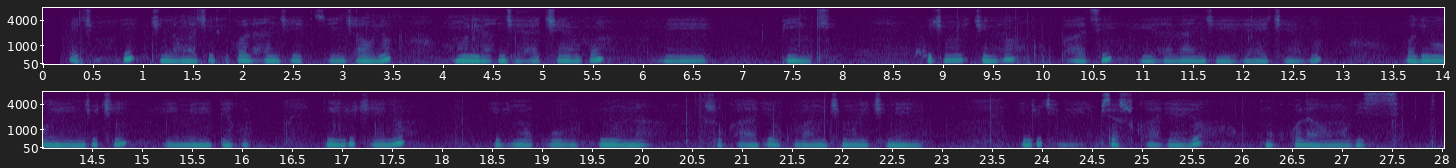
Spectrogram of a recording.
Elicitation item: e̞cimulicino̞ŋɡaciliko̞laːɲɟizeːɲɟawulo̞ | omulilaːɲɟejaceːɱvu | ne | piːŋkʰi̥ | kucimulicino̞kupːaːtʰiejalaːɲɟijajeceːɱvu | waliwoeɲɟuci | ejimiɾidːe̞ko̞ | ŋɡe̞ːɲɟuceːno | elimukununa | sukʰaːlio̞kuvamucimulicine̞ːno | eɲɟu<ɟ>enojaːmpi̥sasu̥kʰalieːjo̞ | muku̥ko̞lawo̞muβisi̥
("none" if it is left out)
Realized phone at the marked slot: c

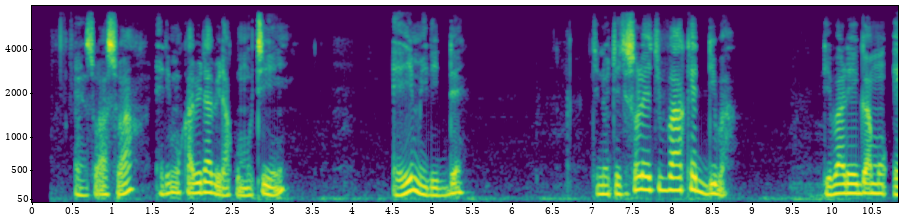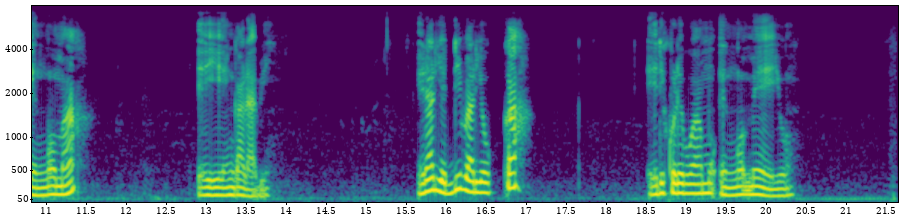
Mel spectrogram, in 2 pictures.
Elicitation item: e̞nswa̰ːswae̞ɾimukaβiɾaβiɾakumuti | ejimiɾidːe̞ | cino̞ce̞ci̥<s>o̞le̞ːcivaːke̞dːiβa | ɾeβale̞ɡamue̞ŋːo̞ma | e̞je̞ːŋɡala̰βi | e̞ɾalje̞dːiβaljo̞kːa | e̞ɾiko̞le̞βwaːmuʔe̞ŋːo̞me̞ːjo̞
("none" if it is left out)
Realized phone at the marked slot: s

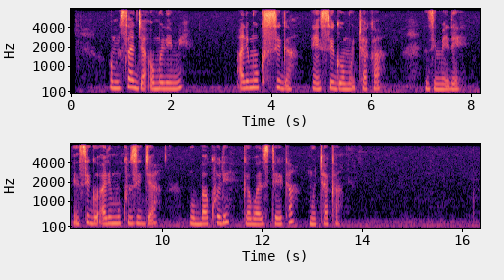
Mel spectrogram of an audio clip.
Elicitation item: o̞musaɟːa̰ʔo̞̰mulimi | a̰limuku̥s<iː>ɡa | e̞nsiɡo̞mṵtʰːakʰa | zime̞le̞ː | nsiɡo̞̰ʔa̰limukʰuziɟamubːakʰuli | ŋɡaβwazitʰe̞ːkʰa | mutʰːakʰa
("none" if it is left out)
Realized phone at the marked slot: i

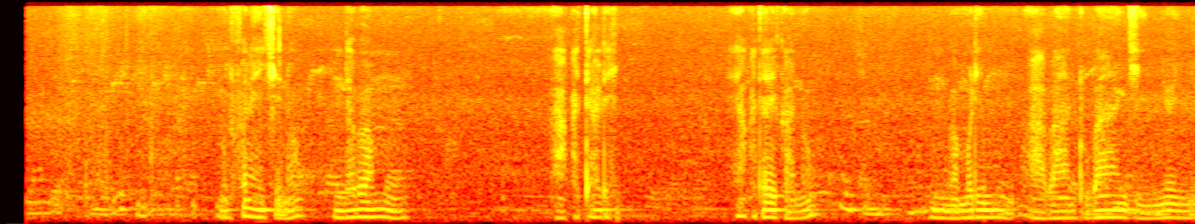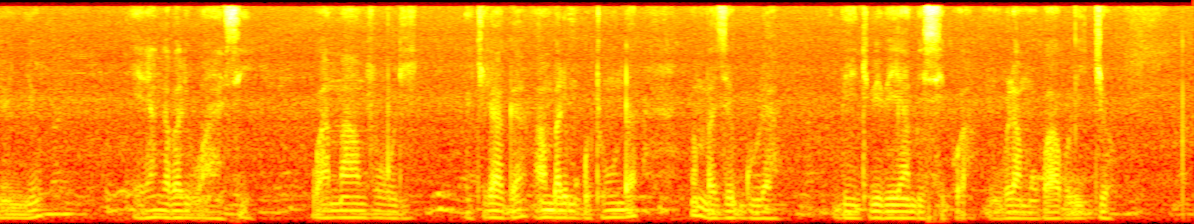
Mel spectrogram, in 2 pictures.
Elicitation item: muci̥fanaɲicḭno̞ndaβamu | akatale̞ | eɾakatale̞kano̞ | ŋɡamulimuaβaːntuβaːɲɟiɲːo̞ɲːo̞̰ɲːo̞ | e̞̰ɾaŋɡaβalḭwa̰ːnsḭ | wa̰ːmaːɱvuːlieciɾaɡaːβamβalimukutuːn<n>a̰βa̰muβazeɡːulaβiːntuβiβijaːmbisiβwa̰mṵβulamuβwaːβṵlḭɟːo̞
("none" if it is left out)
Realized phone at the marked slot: d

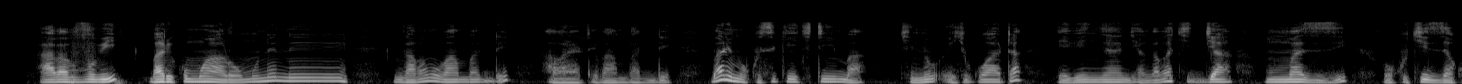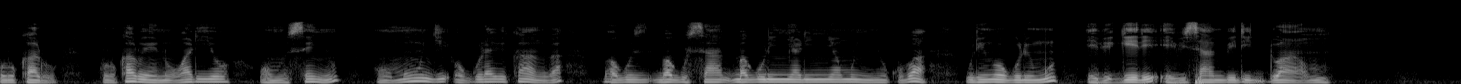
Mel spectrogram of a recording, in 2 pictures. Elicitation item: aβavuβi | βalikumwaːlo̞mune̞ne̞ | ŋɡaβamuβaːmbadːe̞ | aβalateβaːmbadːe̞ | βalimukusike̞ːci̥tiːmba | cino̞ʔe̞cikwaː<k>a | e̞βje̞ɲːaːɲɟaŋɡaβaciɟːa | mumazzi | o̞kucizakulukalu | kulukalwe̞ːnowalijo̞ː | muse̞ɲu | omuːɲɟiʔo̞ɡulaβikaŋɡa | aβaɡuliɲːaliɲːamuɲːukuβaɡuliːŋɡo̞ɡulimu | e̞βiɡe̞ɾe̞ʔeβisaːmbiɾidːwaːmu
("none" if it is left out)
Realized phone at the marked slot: t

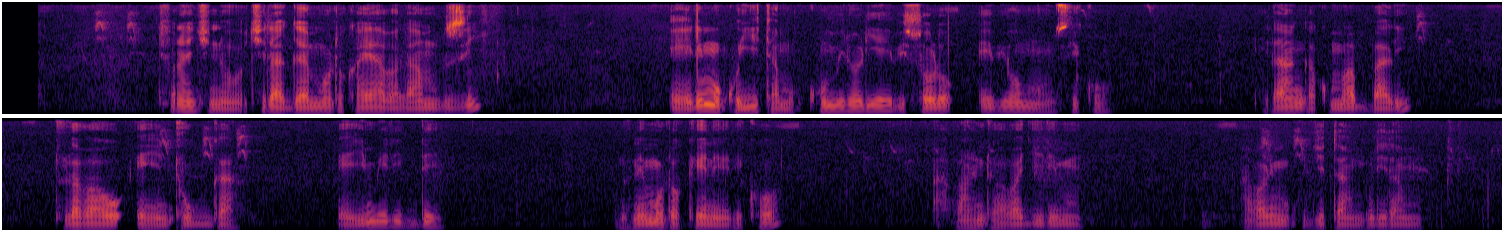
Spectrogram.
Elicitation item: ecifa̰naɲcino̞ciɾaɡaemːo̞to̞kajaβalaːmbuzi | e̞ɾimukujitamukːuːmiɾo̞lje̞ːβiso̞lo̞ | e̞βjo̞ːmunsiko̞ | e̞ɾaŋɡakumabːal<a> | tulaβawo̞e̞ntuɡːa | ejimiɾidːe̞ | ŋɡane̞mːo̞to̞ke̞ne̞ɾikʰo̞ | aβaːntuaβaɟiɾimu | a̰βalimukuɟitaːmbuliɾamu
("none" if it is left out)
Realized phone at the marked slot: i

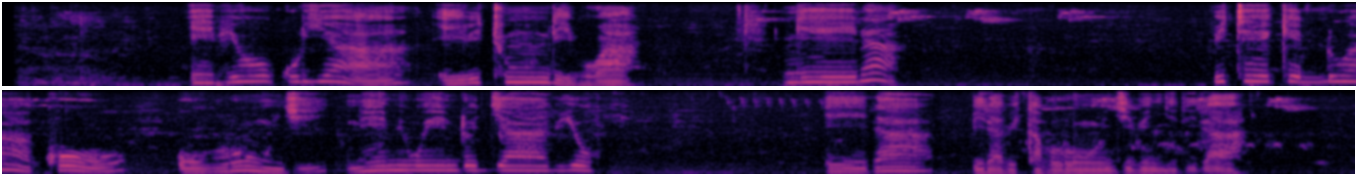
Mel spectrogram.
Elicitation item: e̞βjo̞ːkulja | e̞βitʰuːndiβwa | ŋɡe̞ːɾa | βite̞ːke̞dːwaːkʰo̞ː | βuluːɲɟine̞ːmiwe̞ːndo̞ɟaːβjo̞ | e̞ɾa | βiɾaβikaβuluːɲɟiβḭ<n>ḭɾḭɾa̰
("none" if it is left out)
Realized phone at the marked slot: ɲ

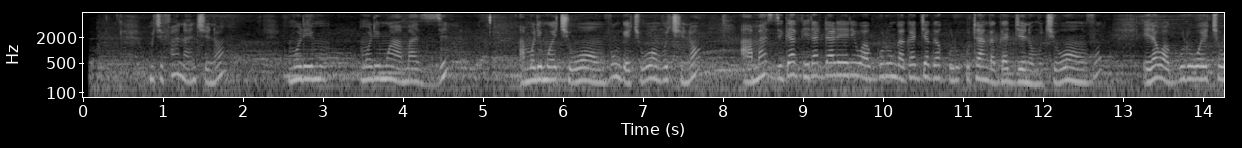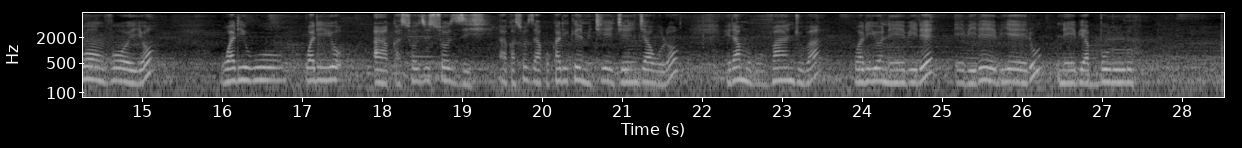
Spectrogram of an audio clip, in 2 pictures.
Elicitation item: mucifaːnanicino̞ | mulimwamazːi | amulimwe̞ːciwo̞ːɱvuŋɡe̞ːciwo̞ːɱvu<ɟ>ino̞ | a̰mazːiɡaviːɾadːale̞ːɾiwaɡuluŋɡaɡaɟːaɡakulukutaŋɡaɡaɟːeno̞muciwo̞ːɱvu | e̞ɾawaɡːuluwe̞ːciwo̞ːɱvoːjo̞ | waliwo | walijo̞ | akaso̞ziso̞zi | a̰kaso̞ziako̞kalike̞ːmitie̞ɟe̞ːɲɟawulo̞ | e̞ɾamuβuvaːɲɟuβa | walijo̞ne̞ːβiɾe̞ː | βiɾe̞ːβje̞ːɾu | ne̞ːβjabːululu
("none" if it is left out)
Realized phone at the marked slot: c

